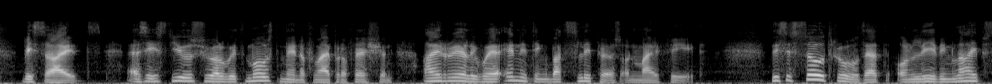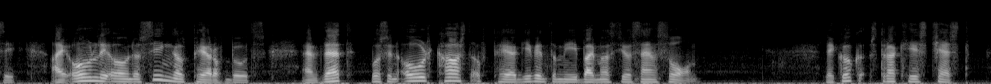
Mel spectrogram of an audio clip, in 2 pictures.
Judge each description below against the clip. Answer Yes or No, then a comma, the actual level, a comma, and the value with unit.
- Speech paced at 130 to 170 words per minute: Yes, average, 155 wpm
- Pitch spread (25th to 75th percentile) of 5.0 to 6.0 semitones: Yes, wide, 5.5 semitones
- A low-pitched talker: Yes, low, 125 Hz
